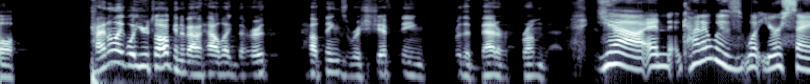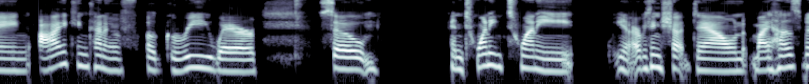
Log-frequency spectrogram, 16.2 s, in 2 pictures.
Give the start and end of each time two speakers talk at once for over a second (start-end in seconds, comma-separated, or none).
none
